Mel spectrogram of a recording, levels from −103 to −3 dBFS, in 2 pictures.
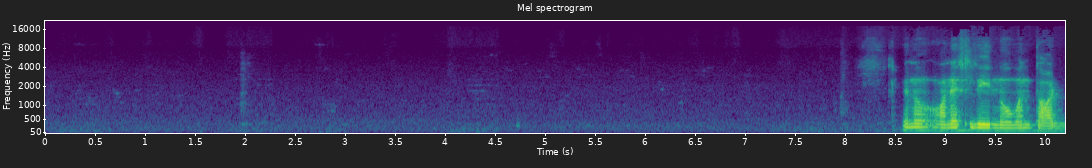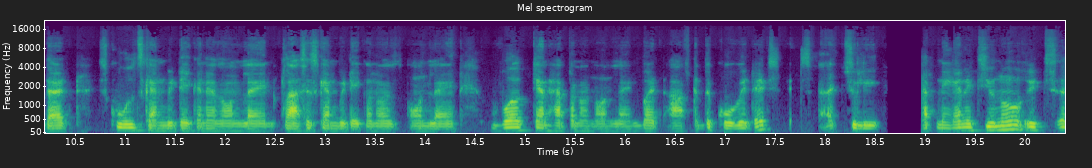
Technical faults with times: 17.47-19.28 repeated packet loss (robotic sound)
18.91-18.97 clipped start after a pause

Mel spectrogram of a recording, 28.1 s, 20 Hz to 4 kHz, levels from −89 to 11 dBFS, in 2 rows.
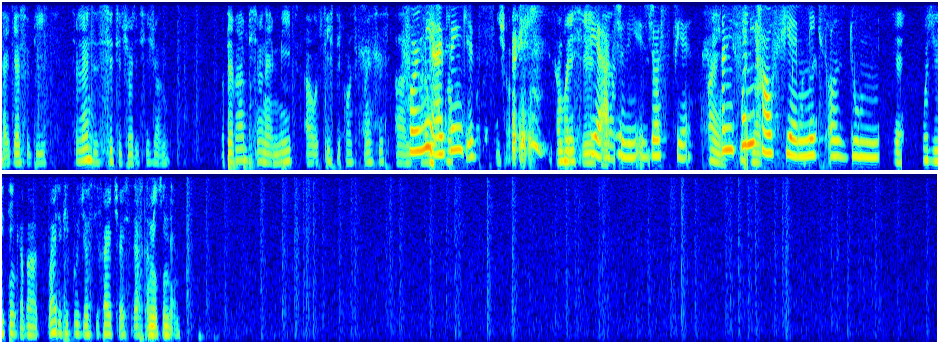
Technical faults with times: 6.55-7.54 speech suppressed in double talk
8.16-8.46 speech suppressed in double talk
8.94-9.92 speech suppressed in double talk
9.20-9.30 echo leak
10.49-10.65 speech suppressed in double talk
11.07-12.52 speech suppressed in double talk
13.22-13.59 speech suppressed in double talk

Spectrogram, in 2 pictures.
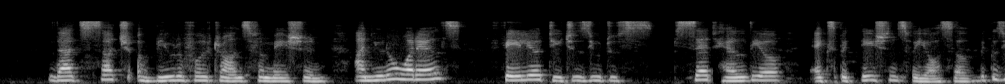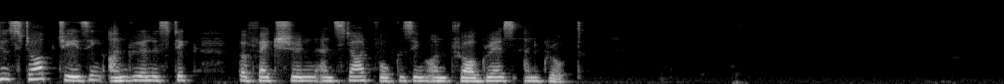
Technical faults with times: none

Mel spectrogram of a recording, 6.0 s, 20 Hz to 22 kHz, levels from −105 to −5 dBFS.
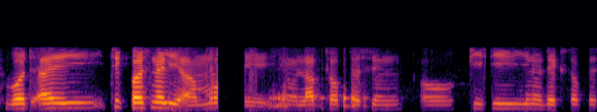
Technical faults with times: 2.06-2.57 intermittent contact
4.84-4.93 intermittent contact

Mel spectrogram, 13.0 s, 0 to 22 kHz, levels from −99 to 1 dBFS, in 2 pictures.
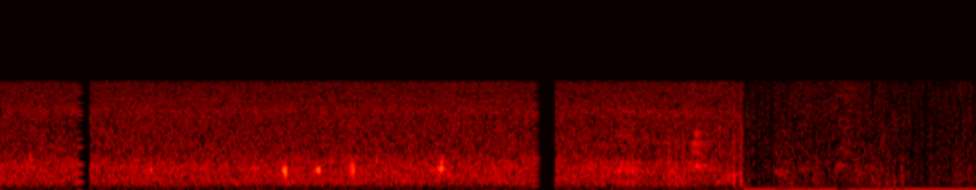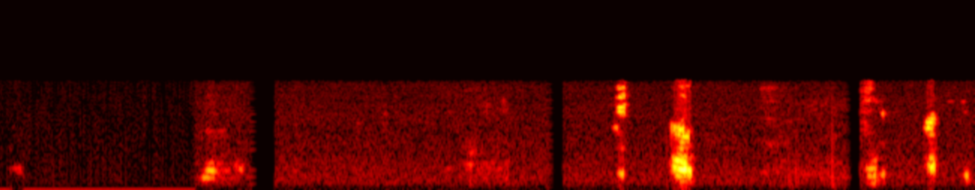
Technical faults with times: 0.52-0.60 packet loss with pitch repetition
3.56-3.69 packet loss with pitch repetition
4.96-7.81 one channel inverted
8.18-8.26 packet loss with pitch repetition
10.16-10.19 packet loss with pitch repetition
12.14-12.24 packet loss with pitch repetition

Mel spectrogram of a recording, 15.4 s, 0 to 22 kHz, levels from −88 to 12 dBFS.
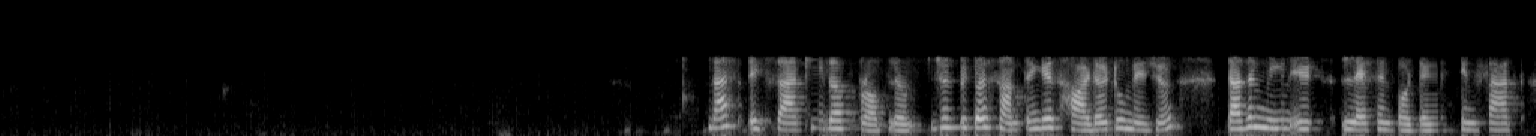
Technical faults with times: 0.00-15.36 G.723.1 codec
8.12-8.26 VoIP packet loss concealed by the speech codec
9.71-9.79 VoIP packet loss concealed by the speech codec
12.77-12.89 VoIP packet loss concealed by the speech codec
14.30-14.41 VoIP packet loss concealed by the speech codec

